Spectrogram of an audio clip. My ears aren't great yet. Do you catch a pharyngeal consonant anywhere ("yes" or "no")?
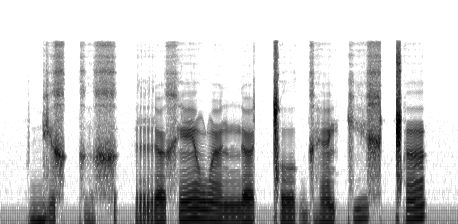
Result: no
